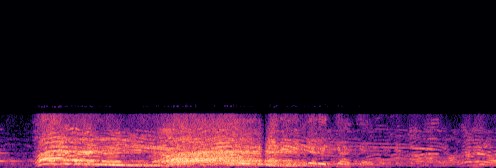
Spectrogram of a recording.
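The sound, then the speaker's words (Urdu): A large crowd at a religious majlis shouts a slogan together. After a brief quiet moment, a loud surge of massed voices rises, holds strongly, then eases slightly toward the end. “بلا آسمانی نعرہ سارے مل کے Najaf تک آواز جائے”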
